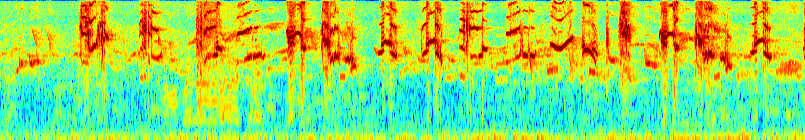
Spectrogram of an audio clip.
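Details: Oriental magpie-robin in the morning, singing to draw other birds into song: dense, scratchy chatter mixed with whistled slurs and buzzy notes, almost continuous, over a low background hum.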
